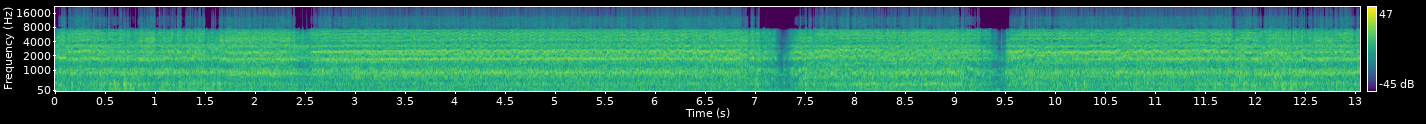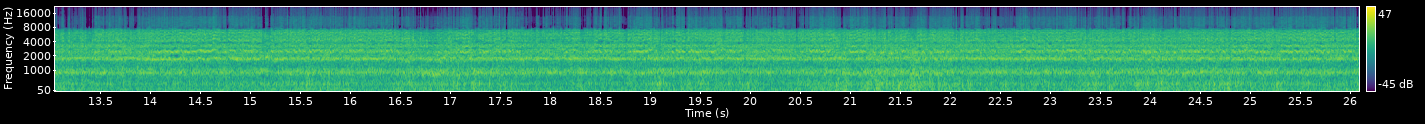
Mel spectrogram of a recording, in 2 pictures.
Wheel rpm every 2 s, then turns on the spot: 230, 220, 210, 150, 150, 210, 220, 230, 230, 230, 230, 230, 230.
none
